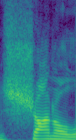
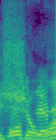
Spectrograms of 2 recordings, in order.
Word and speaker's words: Shawano: I greatly appreciate you coming to the program while you are enjoying your family and fishing bass on Shawano Lake in eastern Wisconsin. – You even said it correctly. – I used to say Shawano. – Everybody says Shawano.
